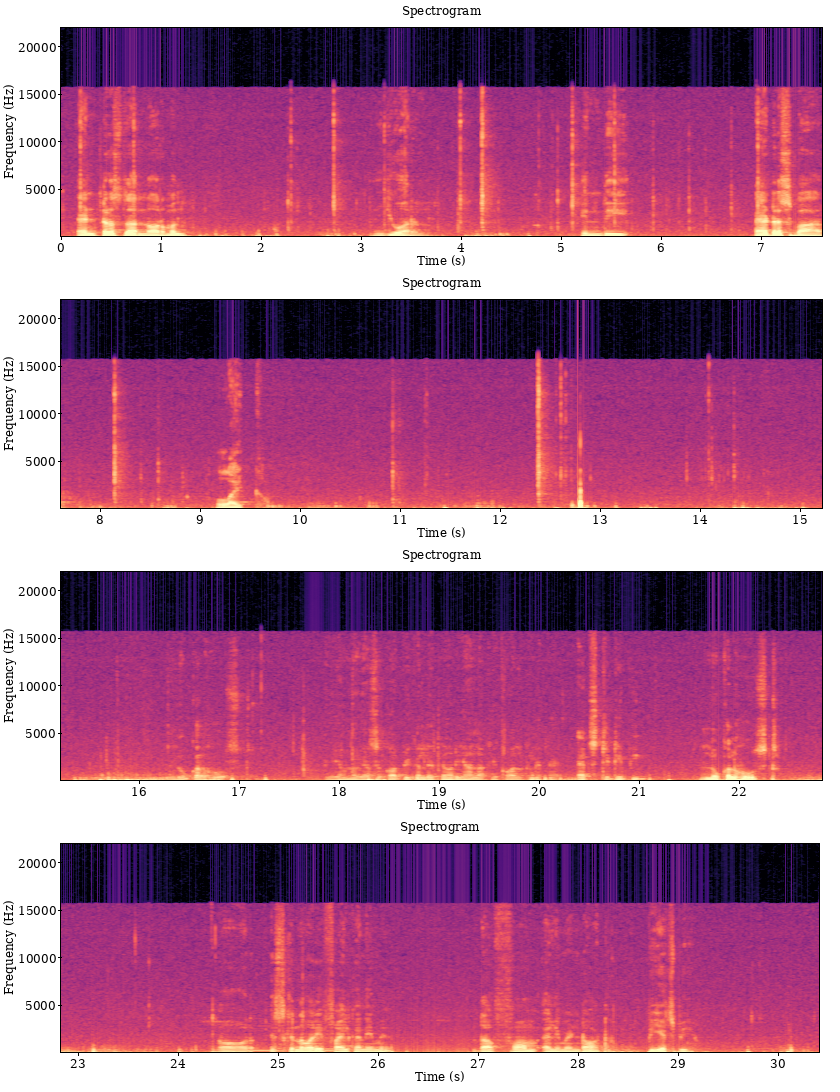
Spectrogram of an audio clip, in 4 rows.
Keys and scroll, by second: 15.7 alt+Tab, 17.5 ctrl+c, 18.0 alt+Tab, 18.9 ctrl+v.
